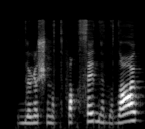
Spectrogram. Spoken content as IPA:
d̪ ø ɳ ɔ ʃ n̪ ɔ̤ tˤ f æ q s e d̪ æ̤ d̪ ɔ̤ dˤ ɵ

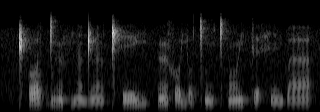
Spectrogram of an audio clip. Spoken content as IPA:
ǁʰ ɔ lˠ ɡ͡ǀ œ̃ f j ã d ɭ ã l ǁʰ e j | œ̃ x ɔ j ɔ ǀ ũ ǀʰ ɔ̃ j k ɛ h ẽ b a

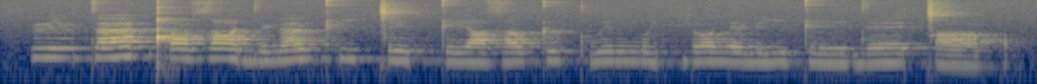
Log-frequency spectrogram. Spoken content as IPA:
ɭ i ɭ t a ǃʼ ɔ zˤ e d e ɳ a ɭ ʈʰ i ǀ e p ʈ eː zˤ a ɭ ʈ u kʷʼ e ŋʷ i fʲ ɔ l ɛ ɳ i ʈ eː d ɛː ǀ ɑ p

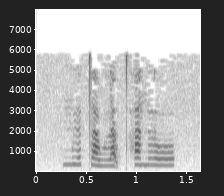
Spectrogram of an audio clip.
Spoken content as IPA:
m ɨ˨˦ ə̯ t̪ a˨˩ w l a̰˧˨ w t̪ʰ a˧ n l o˧

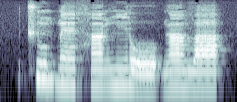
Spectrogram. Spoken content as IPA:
t͡ʃ ũ˦ ɓ ɛ̃˧ h ã˧ ŋ ĩ˧ ɾ oː˨ ɡ ã˧ v a˧

